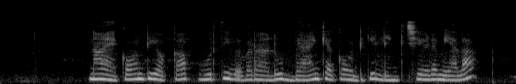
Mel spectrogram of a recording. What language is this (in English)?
Telugu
